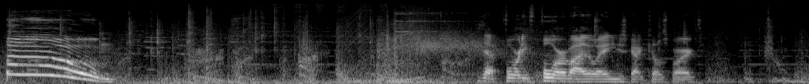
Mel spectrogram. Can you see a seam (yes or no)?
yes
